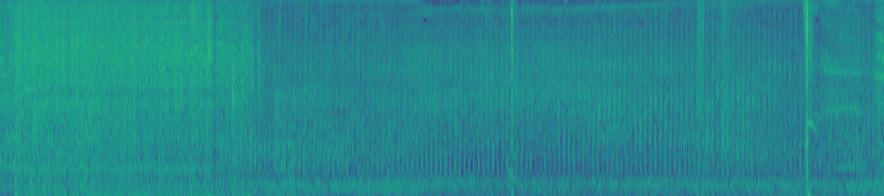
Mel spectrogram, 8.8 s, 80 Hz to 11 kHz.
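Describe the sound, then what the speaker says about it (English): An attack helicopter in Call of Duty: Modern Warfare Remastered thumps and whines loudly and steadily throughout, with a few sharp gunfire cracks cutting through the rotor roar. "Comes the helicopter to kill me 15 times."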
